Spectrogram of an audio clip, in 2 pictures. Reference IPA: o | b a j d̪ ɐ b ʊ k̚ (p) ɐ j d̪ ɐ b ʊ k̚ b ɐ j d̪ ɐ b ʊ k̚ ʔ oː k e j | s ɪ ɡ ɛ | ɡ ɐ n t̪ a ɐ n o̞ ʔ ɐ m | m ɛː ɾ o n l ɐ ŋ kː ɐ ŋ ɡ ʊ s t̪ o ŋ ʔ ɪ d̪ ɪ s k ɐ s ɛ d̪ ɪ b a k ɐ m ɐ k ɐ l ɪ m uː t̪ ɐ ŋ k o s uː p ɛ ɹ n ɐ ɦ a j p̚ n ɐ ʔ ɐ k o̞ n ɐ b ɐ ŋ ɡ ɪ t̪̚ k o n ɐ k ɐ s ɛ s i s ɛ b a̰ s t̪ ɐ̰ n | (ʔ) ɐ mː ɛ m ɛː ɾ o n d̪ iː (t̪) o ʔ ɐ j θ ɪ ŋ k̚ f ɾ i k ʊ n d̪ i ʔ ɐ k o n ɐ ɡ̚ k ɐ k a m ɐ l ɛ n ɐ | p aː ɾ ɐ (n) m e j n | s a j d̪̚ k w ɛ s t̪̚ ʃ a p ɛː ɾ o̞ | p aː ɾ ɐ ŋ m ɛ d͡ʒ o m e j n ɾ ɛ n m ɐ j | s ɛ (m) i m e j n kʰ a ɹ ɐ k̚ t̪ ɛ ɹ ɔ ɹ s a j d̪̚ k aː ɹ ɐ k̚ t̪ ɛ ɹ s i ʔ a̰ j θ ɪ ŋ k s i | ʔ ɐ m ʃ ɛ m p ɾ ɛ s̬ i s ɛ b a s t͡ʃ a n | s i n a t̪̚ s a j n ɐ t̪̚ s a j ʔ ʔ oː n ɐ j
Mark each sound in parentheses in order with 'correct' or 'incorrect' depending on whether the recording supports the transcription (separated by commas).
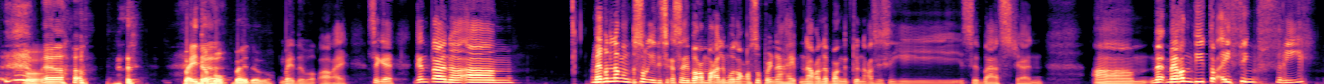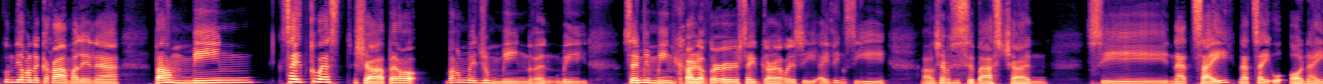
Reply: incorrect, correct, correct, incorrect, correct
